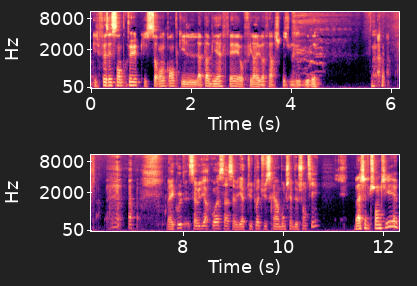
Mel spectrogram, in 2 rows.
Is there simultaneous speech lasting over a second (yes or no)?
no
